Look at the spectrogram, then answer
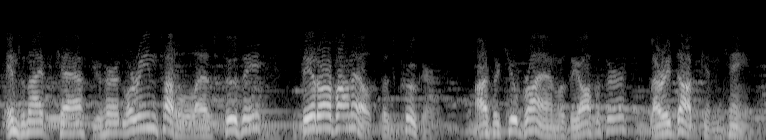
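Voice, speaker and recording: A man's voice: on the high side, big pitch swings, normal speed. A man announcing in formal 1940s radio style, reading out the programme and credits. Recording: tinny, phone-like old radio recording. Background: theme music.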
